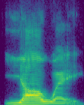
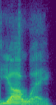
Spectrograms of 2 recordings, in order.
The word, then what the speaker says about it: Yahweh: Genesis 2:4 and it we think it's pronounced Yahweh we're not sure because the Jews would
